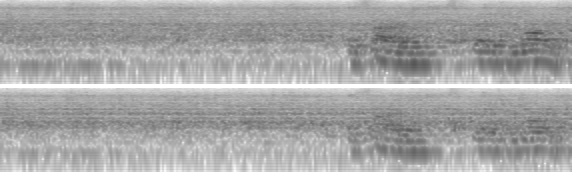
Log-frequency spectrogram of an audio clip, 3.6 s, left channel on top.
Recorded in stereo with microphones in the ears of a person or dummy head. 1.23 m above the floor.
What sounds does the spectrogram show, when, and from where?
0.0 s running water: 15° right (ahead or behind), 1.2 m
2.2 s a man speaking: 25° left (ahead or behind), 3.5 m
